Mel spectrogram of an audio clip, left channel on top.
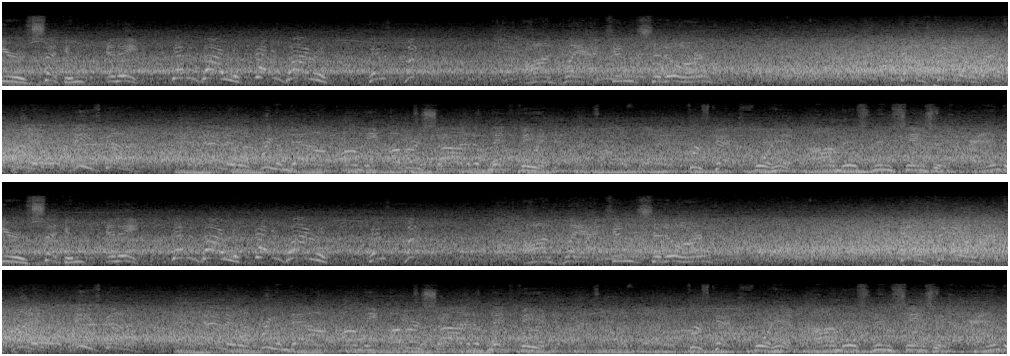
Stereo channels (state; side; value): normal; both; correlation 0.45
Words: 2nd and 8. Seven Pirates. Seven Pirates. On play action, Shador. Downfield, that's Hyatt. He's got it. And they will bring him down on the other side of midfield. First catch for him on this new season. And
